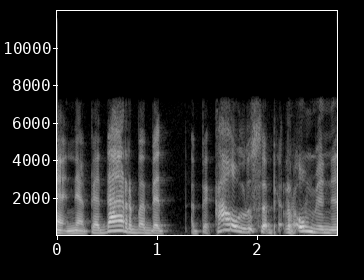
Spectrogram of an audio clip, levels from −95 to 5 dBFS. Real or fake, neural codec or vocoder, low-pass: real; none; 7.2 kHz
